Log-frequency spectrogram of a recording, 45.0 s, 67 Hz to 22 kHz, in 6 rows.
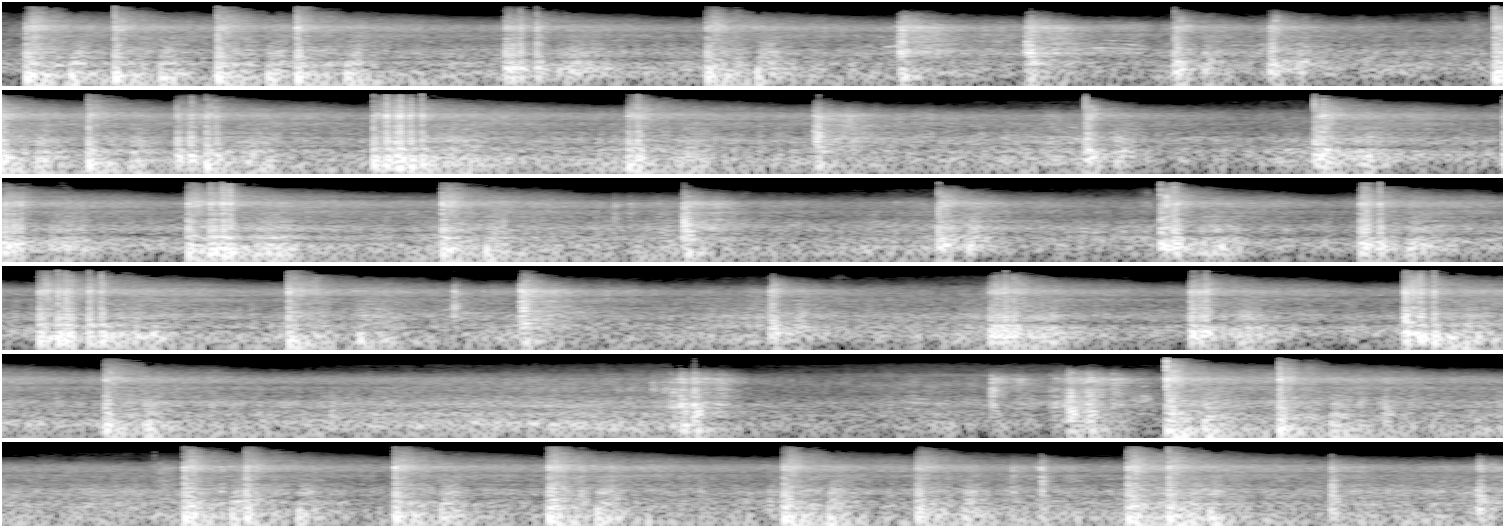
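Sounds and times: firework shells bursting: 32.6 - 34.0, 34.8 - 45.0.

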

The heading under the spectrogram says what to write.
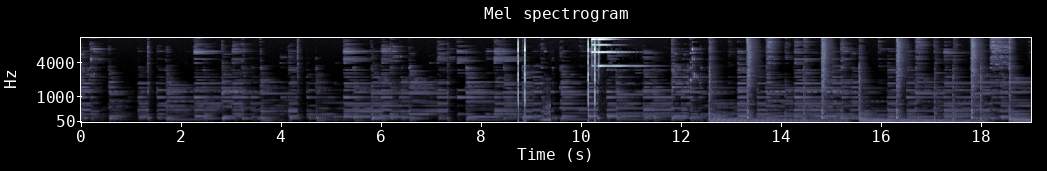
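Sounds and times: mouse click sound effect: 10.2 - 10.6.

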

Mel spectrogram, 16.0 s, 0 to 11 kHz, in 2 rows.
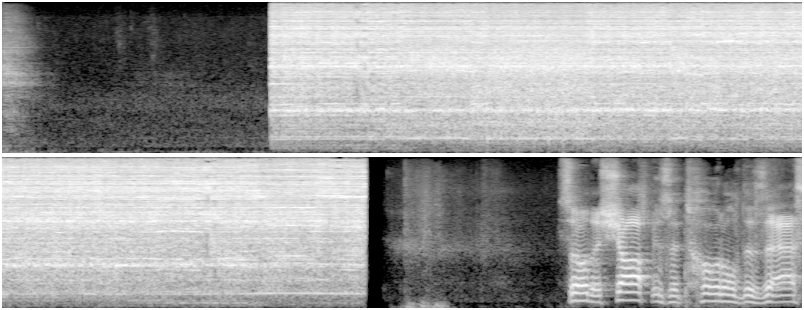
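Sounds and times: table saw cutting plywood: 2.7 - 11.7.

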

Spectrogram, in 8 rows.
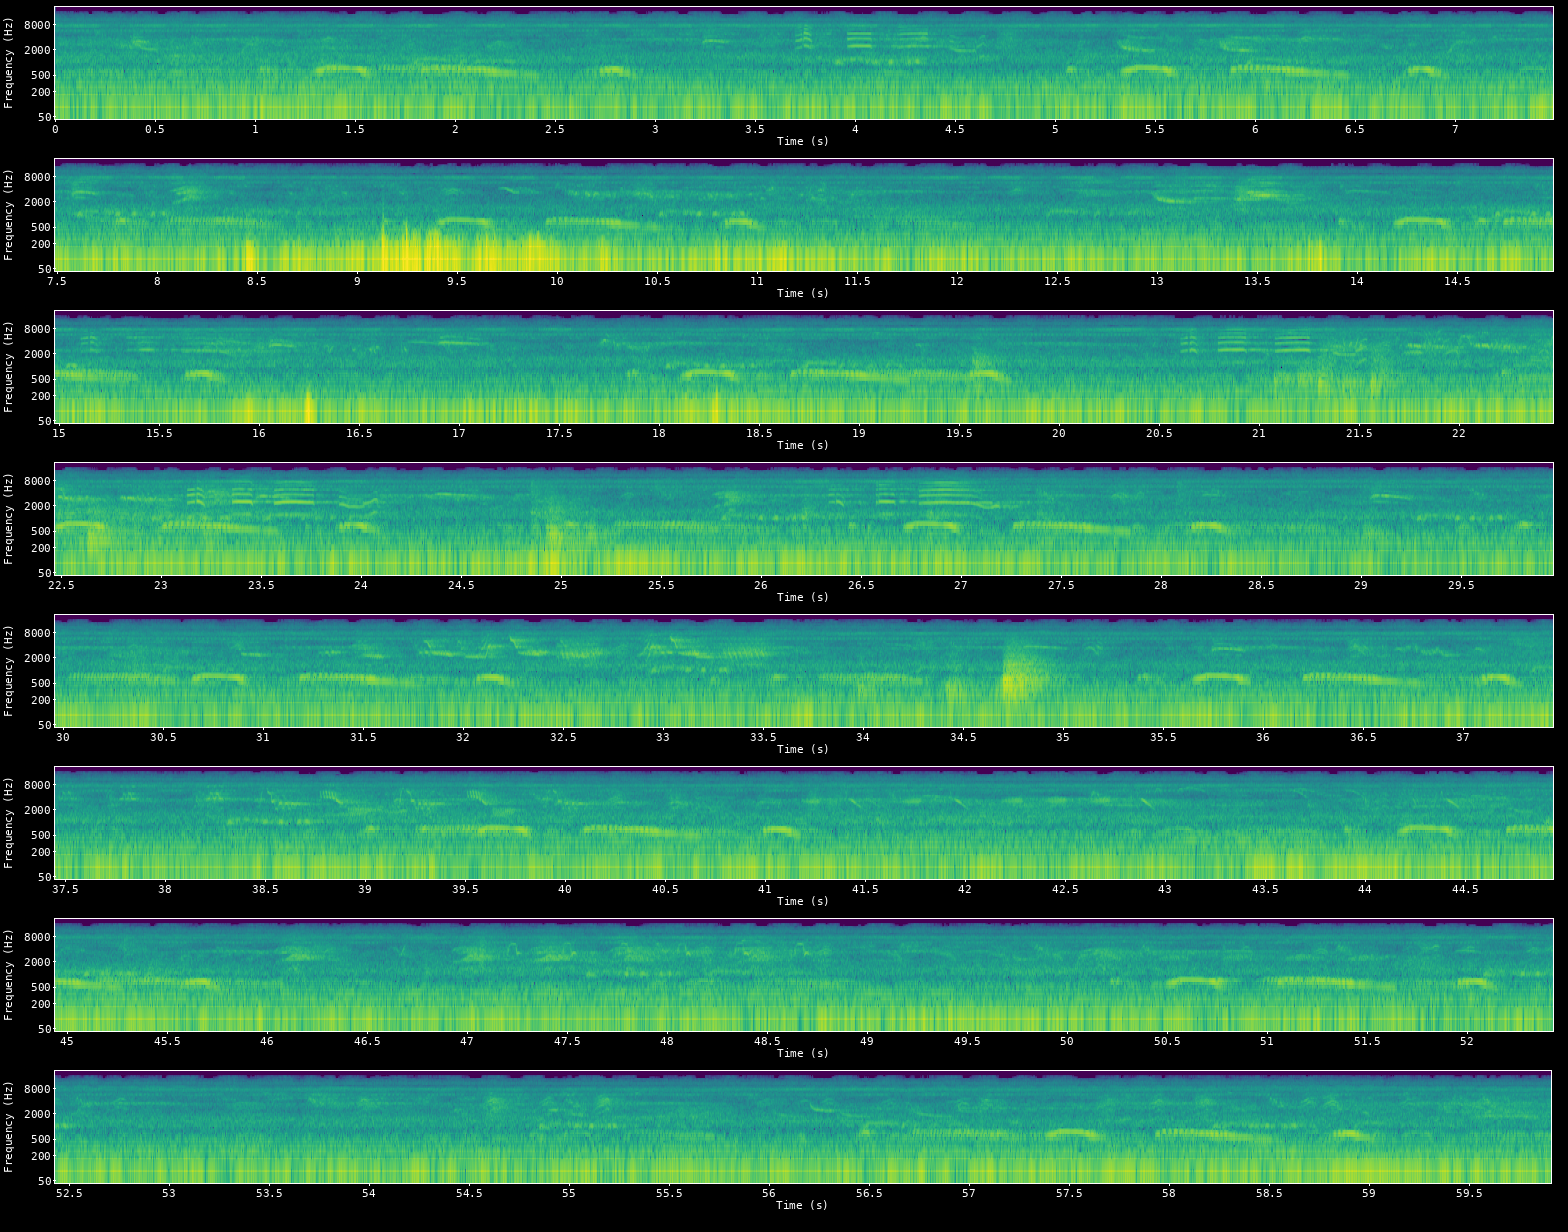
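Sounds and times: dove cooing: 0.0 - 53.2, 54.4 - 59.9
small birds chirping: 0.0 - 59.9
sharp knock: 34.7 - 35.0.

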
